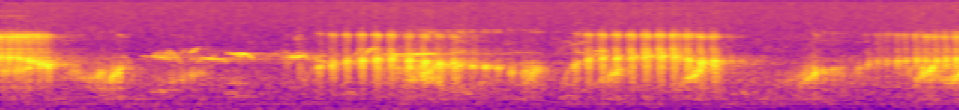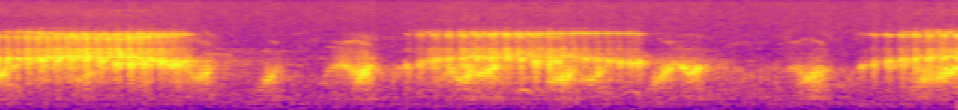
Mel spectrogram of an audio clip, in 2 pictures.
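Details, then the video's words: Frogs calling in a busy chorus: rattling, pulsed croaks in repeated bursts of one to two seconds, interleaved with short rising and falling notes, many voices overlapping throughout. "Rechot żab. Croaking frog sound."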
